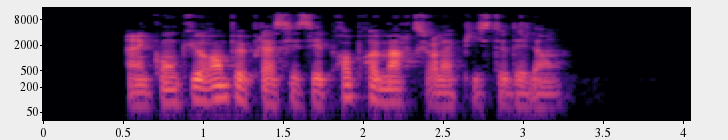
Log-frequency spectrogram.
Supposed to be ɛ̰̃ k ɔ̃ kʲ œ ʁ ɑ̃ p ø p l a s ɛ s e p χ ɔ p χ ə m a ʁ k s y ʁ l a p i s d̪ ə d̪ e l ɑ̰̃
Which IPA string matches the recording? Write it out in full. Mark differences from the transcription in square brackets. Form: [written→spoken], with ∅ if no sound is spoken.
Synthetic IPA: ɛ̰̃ k ɔ̃ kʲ [œ→y] ʁ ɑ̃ p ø p l a s [ɛ→e] s e p χ ɔ p χ ə m a ʁ k s y ʁ l a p i s [d̪→t̪] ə d̪ e l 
